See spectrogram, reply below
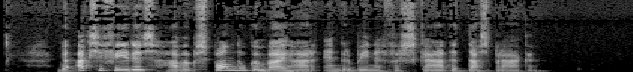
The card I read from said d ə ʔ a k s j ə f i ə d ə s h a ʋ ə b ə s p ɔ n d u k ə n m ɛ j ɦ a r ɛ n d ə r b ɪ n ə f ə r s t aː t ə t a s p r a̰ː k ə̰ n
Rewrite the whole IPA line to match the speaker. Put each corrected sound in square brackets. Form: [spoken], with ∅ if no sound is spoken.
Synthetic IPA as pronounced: d ə ʔ a k s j ə f i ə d ə s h a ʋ ə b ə s p ɔ n d u k ə n [b] ɛ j ɦ a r ɛ n d ə r b ɪ n ə f ə r s [k] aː t ə t a s p r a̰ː k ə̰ n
